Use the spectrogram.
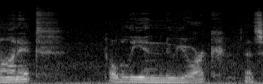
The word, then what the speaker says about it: Olean: Olean, New York. That's how you pronounce it.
